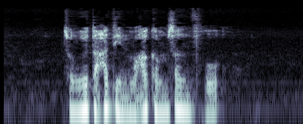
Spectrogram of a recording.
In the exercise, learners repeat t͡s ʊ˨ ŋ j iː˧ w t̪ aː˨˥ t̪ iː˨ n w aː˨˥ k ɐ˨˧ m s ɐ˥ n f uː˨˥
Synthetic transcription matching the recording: t͡s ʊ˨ ŋ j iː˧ w t̪ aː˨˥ t̪ iː˨ n w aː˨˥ k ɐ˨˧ m s ɐ˥ n f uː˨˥

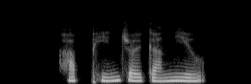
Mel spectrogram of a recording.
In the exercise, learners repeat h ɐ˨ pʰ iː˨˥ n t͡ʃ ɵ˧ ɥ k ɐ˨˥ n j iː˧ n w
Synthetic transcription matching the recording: h ɐ˨ pʰ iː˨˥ n t͡ʃ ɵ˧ ɥ k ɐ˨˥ n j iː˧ w

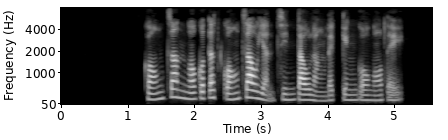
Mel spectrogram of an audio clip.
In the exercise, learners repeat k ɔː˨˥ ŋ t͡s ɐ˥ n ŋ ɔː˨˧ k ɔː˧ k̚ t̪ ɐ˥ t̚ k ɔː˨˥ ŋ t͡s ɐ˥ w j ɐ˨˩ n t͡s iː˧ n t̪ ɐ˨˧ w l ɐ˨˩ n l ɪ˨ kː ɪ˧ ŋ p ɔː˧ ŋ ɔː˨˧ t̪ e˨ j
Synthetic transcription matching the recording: k ɔː˨˥ ŋ t͡s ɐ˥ n ŋ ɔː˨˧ k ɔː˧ k̚ t̪ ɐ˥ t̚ k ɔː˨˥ ŋ t͡s ɐ˥ w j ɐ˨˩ n t͡s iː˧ n t̪ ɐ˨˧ w l ɐ˨˩ ŋ l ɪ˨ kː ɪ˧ ŋ k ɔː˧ ŋ ɔː˨˧ t̪ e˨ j

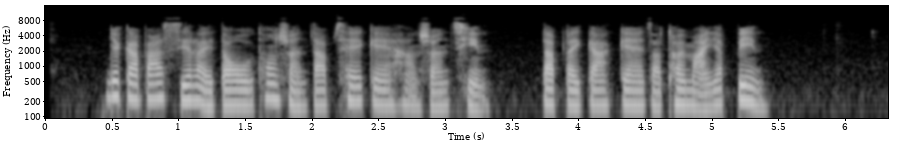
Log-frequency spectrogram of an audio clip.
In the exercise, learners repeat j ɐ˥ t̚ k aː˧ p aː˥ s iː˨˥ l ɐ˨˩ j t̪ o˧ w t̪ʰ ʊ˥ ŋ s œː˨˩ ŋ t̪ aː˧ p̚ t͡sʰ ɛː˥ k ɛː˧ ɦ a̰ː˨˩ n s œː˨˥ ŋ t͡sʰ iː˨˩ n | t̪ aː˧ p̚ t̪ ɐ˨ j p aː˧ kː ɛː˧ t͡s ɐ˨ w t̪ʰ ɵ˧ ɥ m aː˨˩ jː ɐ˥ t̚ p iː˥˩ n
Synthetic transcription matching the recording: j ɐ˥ t̚ k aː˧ p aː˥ s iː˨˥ l ɐ˨˩ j t̪ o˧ w t̪ʰ ʊ˥ ŋ s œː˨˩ ŋ t̪ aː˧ p̚ t͡sʰ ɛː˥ k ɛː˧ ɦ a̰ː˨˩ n s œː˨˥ ŋ t͡sʰ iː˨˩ n | t̪ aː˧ p̚ t̪ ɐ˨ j k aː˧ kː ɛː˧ t͡s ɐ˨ w t̪ʰ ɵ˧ ɥ m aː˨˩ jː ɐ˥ t̚ p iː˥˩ n

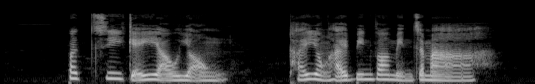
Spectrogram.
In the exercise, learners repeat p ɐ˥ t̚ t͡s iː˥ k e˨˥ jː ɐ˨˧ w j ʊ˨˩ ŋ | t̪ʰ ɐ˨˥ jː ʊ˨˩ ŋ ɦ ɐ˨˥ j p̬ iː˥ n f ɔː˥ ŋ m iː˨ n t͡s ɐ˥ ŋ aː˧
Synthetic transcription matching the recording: p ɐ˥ t̚ t͡s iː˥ k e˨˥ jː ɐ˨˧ w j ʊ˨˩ ŋ | t̪ʰ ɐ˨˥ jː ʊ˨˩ ŋ ɦ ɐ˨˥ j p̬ iː˥ n f ɔː˥ ŋ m iː˨ n t͡s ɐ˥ m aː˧

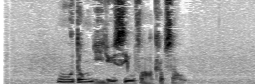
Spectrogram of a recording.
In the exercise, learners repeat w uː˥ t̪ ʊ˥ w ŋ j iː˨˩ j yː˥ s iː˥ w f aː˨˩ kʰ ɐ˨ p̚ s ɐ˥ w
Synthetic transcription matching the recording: w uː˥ t̪ ʊ˥ ŋ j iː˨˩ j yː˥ s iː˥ w f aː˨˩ kʰ ɐ˥ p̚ s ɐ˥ w

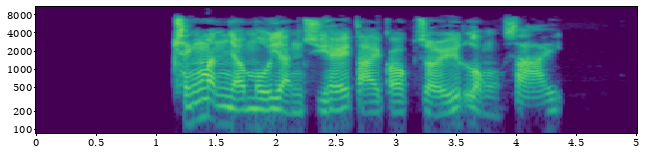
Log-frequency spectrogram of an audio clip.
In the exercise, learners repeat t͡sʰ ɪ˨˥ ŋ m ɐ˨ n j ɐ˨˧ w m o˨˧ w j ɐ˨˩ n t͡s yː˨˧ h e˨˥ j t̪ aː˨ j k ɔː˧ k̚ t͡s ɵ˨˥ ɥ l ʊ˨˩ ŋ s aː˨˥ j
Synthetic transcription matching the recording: t͡sʰ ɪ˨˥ ŋ m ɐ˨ n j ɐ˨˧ w m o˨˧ w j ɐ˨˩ n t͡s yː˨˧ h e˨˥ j t̪ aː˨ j k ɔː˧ k̚ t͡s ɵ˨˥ ɥ l ʊ˨˩ ŋ s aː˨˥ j

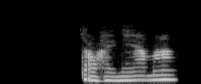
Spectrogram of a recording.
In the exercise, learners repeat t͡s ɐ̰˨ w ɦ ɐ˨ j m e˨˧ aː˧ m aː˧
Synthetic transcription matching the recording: t͡s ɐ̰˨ w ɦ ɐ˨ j n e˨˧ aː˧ m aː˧

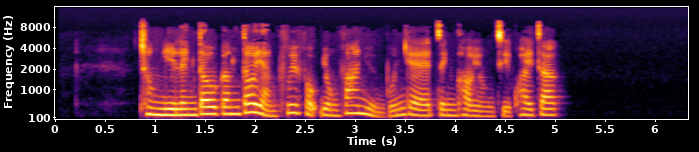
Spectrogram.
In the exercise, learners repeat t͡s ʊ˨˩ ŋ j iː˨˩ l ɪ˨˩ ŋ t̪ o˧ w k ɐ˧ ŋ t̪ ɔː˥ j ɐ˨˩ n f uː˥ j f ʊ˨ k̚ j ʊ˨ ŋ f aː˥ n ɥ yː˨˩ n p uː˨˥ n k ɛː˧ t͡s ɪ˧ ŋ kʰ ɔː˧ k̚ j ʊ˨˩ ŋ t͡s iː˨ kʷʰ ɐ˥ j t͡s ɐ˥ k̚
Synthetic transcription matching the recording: t͡sʰ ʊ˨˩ ŋ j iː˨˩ l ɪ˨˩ ŋ t̪ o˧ w k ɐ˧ ŋ t̪ ɔː˥ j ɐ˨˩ n f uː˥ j f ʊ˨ k̚ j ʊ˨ ŋ f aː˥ n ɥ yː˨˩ n p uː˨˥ n k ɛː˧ t͡s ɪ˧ ŋ kʰ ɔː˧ k̚ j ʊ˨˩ ŋ t͡s iː˨ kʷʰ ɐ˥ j t͡s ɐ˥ k̚

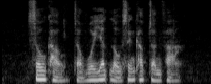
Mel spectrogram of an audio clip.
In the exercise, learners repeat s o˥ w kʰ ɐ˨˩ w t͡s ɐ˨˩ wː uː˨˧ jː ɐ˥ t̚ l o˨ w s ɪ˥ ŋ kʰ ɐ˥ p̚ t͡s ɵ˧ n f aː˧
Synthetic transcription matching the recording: s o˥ w kʰ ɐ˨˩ w t͡s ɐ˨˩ wː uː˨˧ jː ɐ˥ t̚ l o˨ w s ɪ˥ ŋ kʰ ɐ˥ p̚ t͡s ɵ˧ n f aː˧

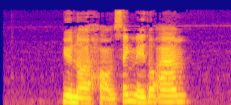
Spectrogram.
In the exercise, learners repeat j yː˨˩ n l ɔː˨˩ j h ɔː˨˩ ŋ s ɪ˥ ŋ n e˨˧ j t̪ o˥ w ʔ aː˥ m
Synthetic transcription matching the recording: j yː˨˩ n l ɔː˨˩ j h ɔː˨˩ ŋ s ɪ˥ ŋ n e˨˧ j t̪ o˥ w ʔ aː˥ m

